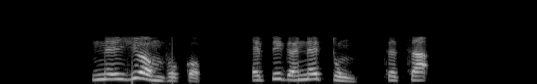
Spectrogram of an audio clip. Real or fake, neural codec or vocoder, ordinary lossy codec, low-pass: real; none; Opus, 64 kbps; 3.6 kHz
